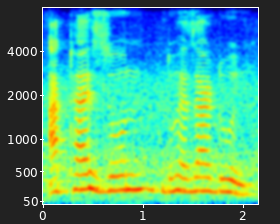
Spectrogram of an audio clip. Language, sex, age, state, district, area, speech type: Assamese, female, 45-60, Assam, Darrang, rural, spontaneous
